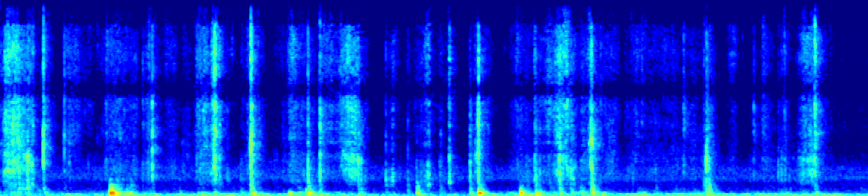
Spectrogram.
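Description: Tarot cards are shuffled and drawn for a nine-card spread, giving soft, scattered riffles, flicks and light slaps of cardboard close by, quiet and intermittent, with no talk.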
